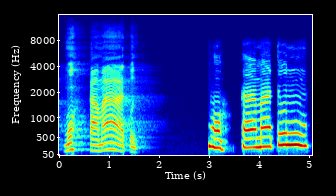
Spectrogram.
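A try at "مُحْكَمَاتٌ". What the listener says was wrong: Oh iya tadi enggak dengung ya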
